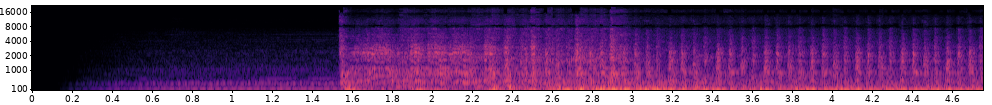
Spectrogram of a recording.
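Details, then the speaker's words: Perkins 4.108 marine diesel on a sailboat out of the water, test run after rebuilt starter/solenoid (new brushes, bushings, contactors) and rebuilt injector pump: starter grinds over a second, then fires and settles into an even clatter with no misses; normal running. "And then we did a test run, and I'll show you that on the video."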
